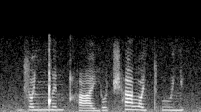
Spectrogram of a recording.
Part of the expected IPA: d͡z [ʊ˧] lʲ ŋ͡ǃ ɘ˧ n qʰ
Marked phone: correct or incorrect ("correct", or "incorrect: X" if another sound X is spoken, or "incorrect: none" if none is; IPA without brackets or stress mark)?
incorrect: ɔ˧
